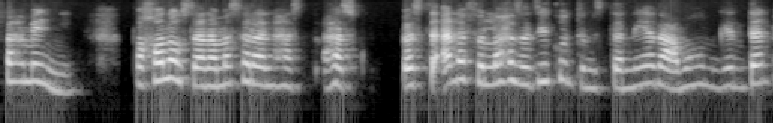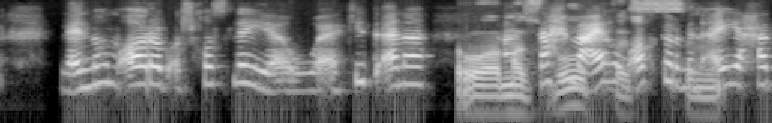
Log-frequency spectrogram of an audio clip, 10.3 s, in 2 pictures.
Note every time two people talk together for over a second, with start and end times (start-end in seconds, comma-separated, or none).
8.5-9.8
